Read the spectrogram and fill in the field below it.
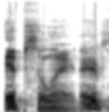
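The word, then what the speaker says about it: Ypsilanti: It's Ipsellani. You don't pronounce the Y. The Y is an I.psili. Ipsilani.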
